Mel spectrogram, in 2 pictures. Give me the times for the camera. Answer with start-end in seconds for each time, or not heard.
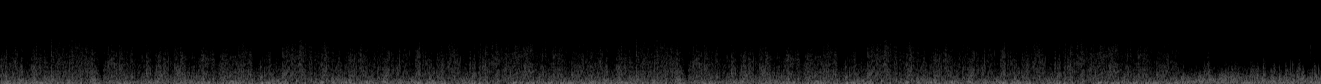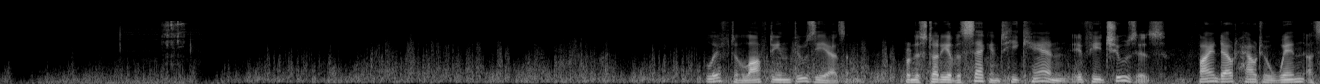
14.4-15.2.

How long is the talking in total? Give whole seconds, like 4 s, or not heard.
6 s.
